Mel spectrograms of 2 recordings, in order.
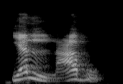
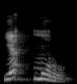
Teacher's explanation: انظر صوت اللام يأخذ حيزا يطول شيئا نسبيا عن صوت الهمزة. الهمزة تقطع مرة واحدة يا. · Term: البينية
